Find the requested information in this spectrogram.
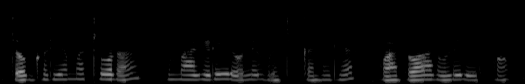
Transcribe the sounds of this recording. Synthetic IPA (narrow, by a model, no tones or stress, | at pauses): toɡoljamatula | nimaɣiɾeɾeoneɣwete̥kaneɾja | waðowaluliɾeɾwao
